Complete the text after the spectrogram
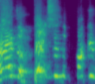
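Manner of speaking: very high, wild, shrieked screaming rant. Act out a man in his character at a press conference facing reporters, imitating a man screaming. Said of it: "just like screaming at the like reporters".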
